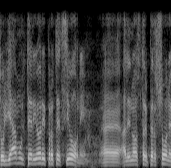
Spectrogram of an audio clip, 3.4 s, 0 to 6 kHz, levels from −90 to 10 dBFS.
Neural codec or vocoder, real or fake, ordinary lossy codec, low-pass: autoencoder, 48 kHz, 128 numbers a frame, DAC-VAE, trained on Japanese speech; fake; none; 5.4 kHz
